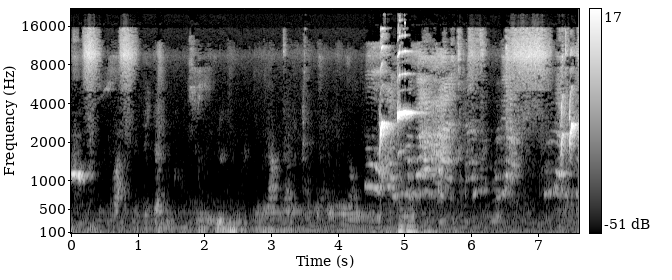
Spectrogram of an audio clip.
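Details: Sooty-headed bulbul singing: a few faint high notes and quiet spells, then a loud cluster of sharp whistled notes with rising strokes, ending in a high hiss and further whistles.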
